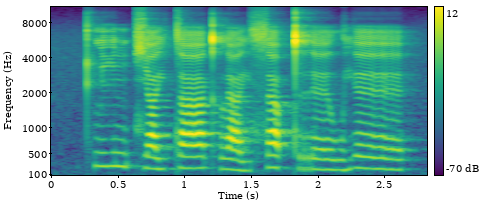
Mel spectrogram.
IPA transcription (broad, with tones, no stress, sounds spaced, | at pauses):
kʰ l i˥˩ n t͡ɕ a˧ j t aː˦˥ kʰ l a˨˩ j s a˥˩ p̚ t r ɛː˧ w j ɛː˧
